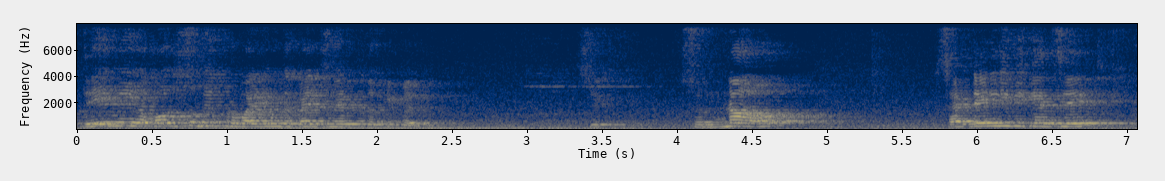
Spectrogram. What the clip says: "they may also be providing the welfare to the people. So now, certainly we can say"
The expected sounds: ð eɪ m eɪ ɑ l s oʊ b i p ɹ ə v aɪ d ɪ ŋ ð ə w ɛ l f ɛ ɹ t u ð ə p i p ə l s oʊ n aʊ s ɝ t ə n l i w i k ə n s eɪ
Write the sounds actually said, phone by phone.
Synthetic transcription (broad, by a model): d eɪ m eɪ ɑ l s oʊ b i p ɹ ə v aɪ d ɪ ŋ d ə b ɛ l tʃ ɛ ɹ t u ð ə p i p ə l s oʊ n aʊ s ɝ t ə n l i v i k ə n s eɪ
